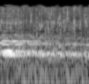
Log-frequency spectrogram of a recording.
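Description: A bucket filling with water in El Conde Lucanor, a steady, even pouring stream that runs close and moderately loud from start to end, with no speech over it.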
